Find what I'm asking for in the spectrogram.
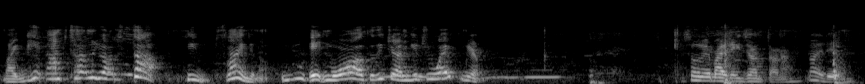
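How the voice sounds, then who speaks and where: Animated, blunt woman telling stories. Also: mid-range voice, a little fast, pauses often, muffled recording. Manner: animated, blunt, acts out quotes. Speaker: storyteller vlogger. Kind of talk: casual personal storytelling.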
